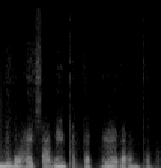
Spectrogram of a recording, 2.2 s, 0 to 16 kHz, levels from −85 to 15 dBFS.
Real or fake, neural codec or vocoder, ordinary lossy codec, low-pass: fake; codec, 44.1 kHz, 0.9 kbps, DAC; Opus, 24 kbps; 14.4 kHz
